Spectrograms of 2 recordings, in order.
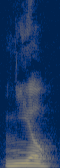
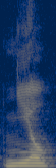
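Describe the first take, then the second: The two takes are said the same way.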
